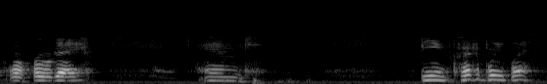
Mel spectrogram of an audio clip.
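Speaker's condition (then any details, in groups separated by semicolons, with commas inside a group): Cerebral palsy; heavily altered breathing patterns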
